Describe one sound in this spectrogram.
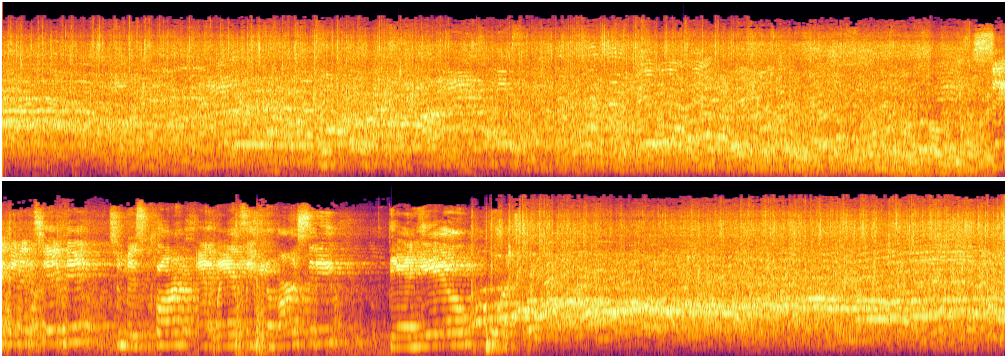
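A crowd claps and cheers loudly in an echoing hall.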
